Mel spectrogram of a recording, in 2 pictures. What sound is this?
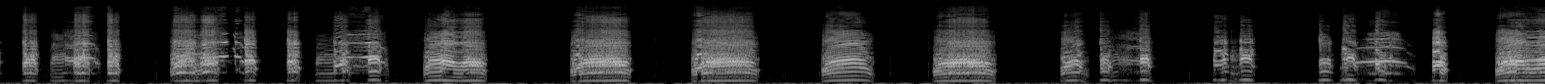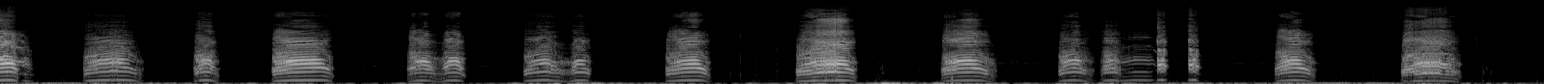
Goose, Korea, Sound
Goose, Korea, Sound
